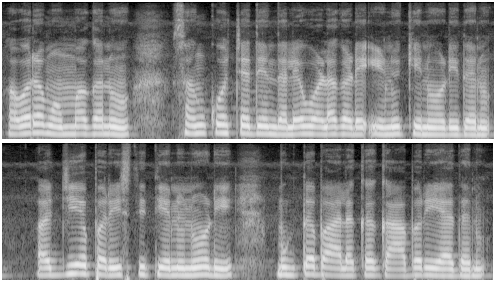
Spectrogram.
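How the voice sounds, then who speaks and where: Flat-voiced woman reading a story. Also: medium pitch, normal speed. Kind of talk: scripted story narration.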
